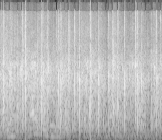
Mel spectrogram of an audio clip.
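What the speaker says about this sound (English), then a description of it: "Please, a round of applause for our panelists one more" At a GDIB Seattle launch event, an audience claps for the panelists in a short, steady burst of applause with some voices mixed in.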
